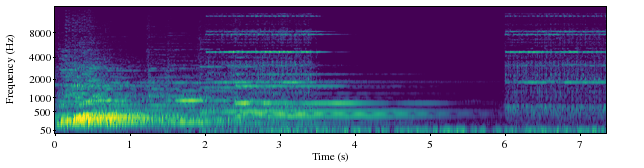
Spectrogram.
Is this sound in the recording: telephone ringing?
yes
